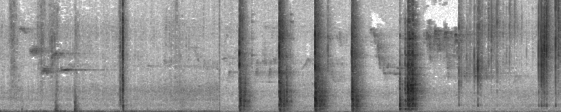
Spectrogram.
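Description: Meat cleaver chopping a leg of lamb on a wooden cutting board: five heavy strokes about half a second apart a few seconds in, and one more near the end.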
